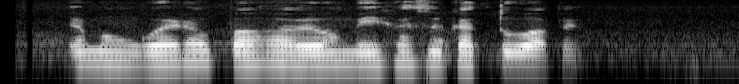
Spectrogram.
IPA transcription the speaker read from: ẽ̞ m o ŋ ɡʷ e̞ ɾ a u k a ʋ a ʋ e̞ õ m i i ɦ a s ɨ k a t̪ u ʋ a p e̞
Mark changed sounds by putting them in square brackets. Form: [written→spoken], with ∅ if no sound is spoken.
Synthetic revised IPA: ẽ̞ m [o→õ] ŋ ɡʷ e̞ ɾ a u [k→p] a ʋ a ʋ e̞ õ m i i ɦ a s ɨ k a t̪ u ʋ a p e̞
